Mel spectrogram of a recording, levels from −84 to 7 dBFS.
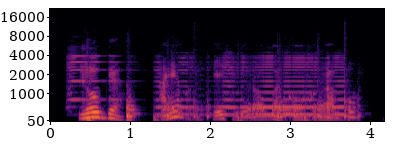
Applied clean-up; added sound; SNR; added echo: neural mask model RNNoise.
